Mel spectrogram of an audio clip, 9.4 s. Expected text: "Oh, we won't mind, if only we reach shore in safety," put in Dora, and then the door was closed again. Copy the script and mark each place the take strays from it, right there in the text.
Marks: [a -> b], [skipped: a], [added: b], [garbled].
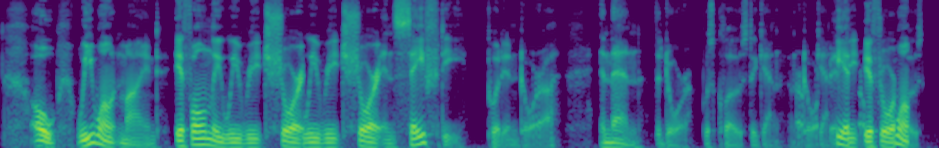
"Oh, we won't mind, if only we reach shore [added: we reach shore] in safety," put in Dora, and then the door was closed again. [garbled]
